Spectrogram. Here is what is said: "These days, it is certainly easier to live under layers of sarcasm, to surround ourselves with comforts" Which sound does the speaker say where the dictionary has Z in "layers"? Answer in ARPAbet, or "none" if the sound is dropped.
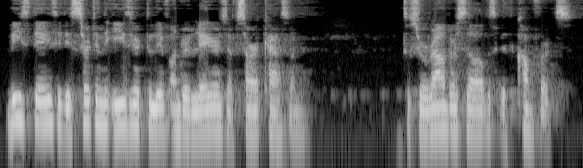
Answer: Z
